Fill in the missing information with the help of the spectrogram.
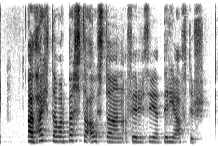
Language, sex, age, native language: Icelandic, male, 12, Icelandic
